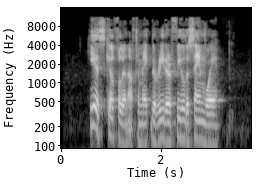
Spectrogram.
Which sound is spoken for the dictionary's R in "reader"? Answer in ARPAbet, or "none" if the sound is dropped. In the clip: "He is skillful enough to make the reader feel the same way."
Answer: R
